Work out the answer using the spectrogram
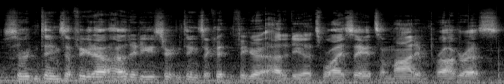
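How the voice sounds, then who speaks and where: A man's voice: fairly low pitch, level tone, fast. Casual man commentating over background music. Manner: rambling, explanatory, casually profane. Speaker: game streamer and modder.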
